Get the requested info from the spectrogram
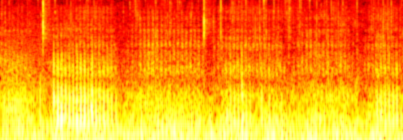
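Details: Relaxed cat purring in a deep, grainy rumble, with a brief louder breathy swell near the start, over scattered crackles from a burning fireplace.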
